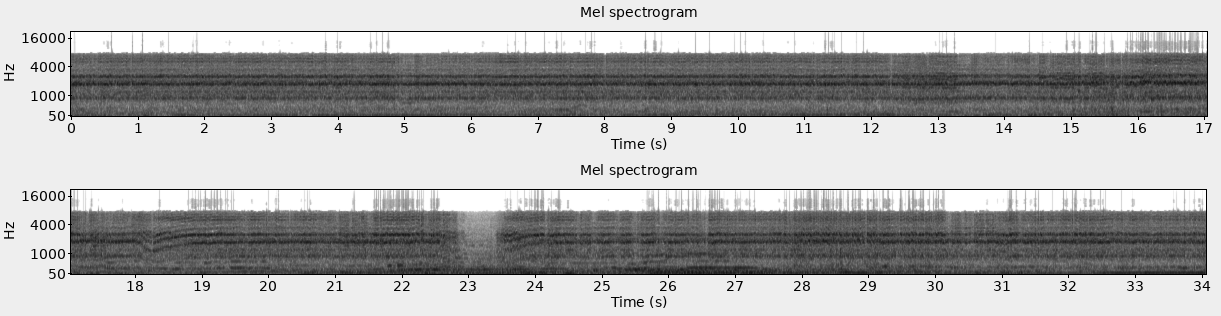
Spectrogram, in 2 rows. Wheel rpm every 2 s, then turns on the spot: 230, 230, 230, 230, 230, 230, 220, 220, 230, 210, 230, 130, 210, 230, 230, 230, 230.
none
